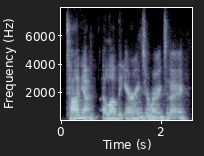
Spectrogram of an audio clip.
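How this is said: It sounds sarcastic and unkind.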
